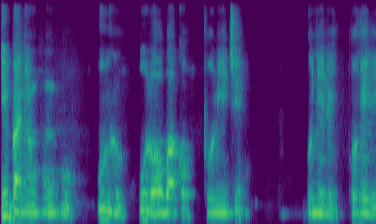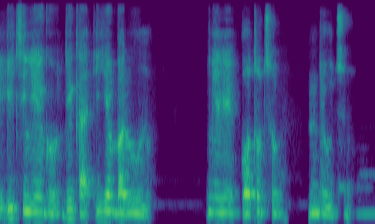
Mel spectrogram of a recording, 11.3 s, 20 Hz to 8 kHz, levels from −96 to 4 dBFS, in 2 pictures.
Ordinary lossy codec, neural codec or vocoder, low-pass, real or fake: none; autoencoder, 48 kHz, 32 numbers a frame, DAC-VAE, trained on Japanese speech; 7.2 kHz; fake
